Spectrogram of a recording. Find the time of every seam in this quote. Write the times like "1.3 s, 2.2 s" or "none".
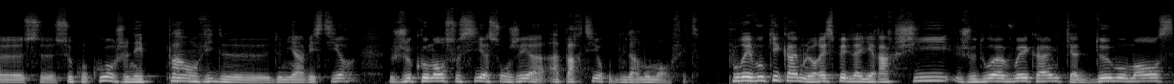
none

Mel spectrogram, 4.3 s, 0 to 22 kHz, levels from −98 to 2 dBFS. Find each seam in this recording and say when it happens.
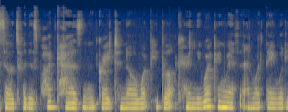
1.4 s, 2.6 s

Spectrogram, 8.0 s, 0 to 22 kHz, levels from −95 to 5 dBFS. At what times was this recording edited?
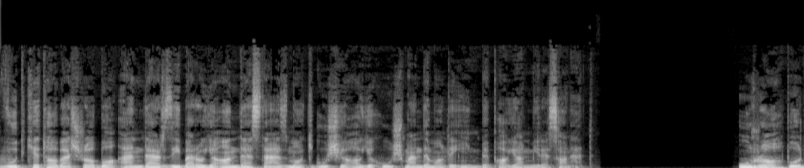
3.1 s, 4.5 s

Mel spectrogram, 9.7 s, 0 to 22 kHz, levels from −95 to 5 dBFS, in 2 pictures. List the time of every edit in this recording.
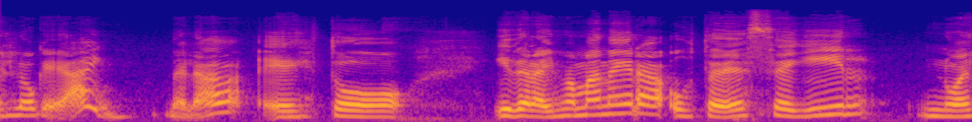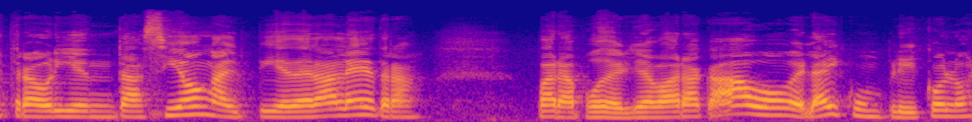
none

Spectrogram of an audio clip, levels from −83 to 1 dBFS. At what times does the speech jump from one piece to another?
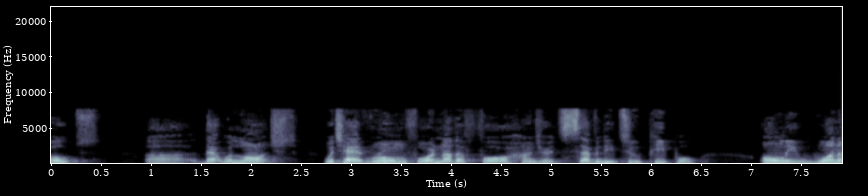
none

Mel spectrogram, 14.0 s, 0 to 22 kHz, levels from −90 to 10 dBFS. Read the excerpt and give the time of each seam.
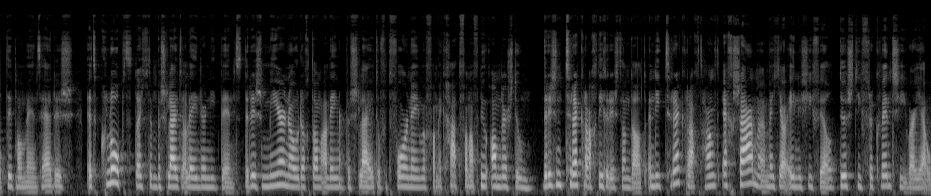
1.2 s, 2.2 s, 5.1 s, 8.1 s, 9.1 s

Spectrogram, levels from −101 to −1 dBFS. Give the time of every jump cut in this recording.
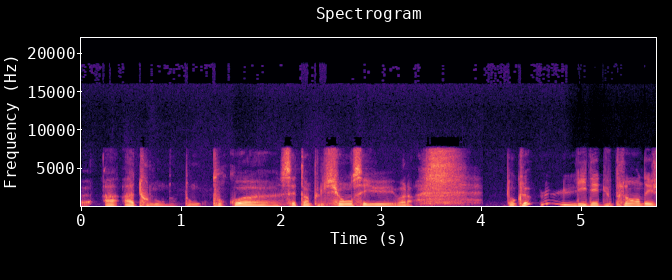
none

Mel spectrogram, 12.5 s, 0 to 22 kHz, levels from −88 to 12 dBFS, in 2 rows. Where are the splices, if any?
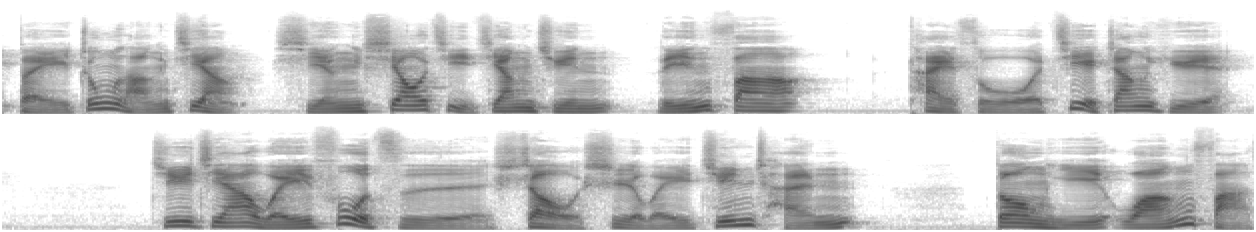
1.3 s, 3.2 s

